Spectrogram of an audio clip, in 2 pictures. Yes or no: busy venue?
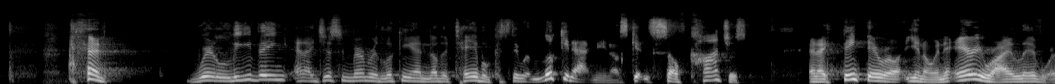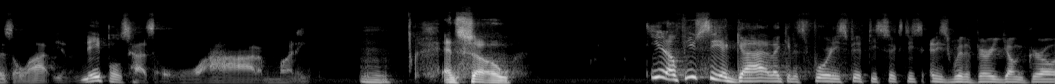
no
